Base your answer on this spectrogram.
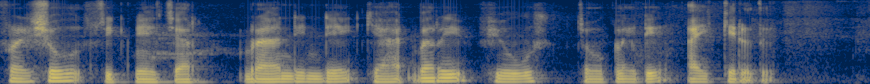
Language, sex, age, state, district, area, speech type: Malayalam, male, 18-30, Kerala, Kollam, rural, read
